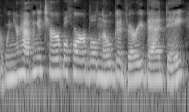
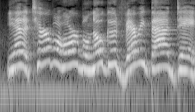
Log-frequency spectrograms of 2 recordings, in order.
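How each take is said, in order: First: Said in the usual way. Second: Put-on commiserate big with the child; sympathetic mom. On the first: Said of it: "just remember". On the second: Mom commiserating with her kid over a bad day, louder. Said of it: "I would tell my kids".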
